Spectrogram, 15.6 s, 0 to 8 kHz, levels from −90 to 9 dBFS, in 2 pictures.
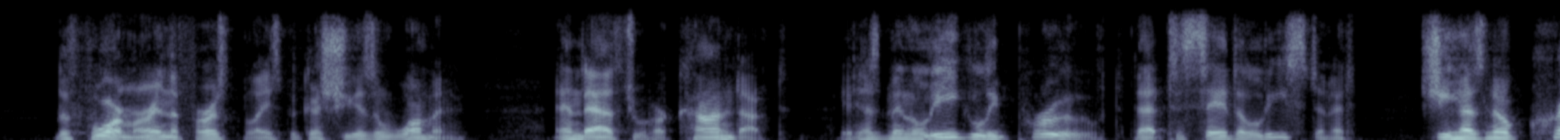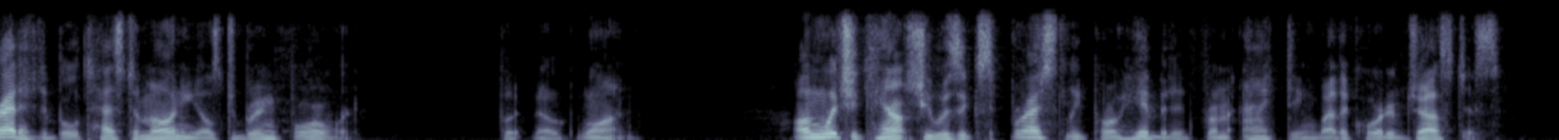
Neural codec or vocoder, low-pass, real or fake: codec, 24 kHz, 3 kbps, HILCodec; 7.2 kHz; fake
